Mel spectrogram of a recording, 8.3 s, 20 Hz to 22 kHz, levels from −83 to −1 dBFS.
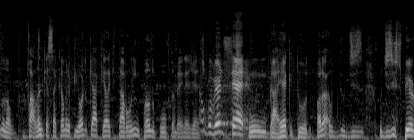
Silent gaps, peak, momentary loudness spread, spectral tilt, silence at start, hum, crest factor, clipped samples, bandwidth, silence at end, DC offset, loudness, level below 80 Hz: none; -18 dBFS; 14 LU; -5.5 dB/octave; 0 s; none; 18 dB; under 0.1%; 15.5 kHz; 0 s; under 0.1%; -36 LUFS; -62 dBFS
